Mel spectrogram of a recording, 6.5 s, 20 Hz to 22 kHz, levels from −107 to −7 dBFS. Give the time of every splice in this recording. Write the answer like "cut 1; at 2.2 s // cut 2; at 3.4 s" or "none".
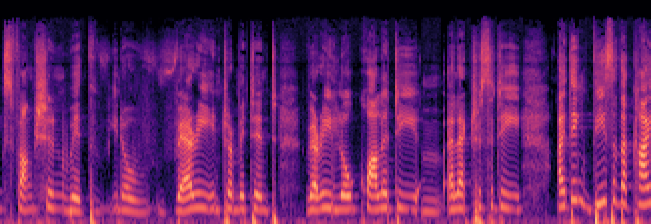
none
